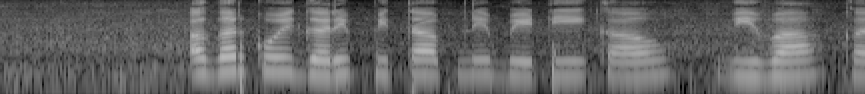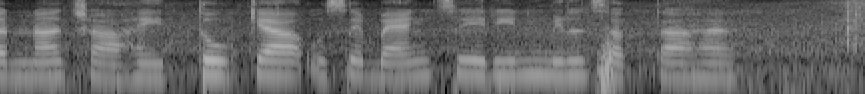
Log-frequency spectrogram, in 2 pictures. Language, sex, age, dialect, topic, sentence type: Hindi, female, 18-24, Marwari Dhudhari, banking, question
